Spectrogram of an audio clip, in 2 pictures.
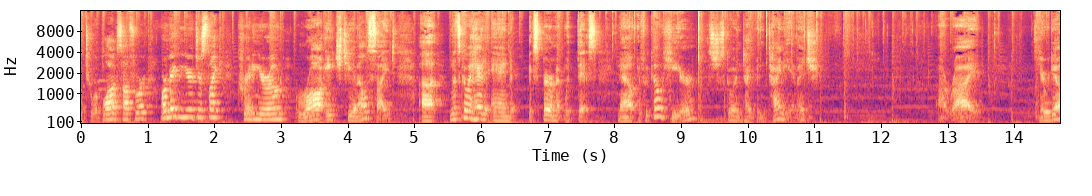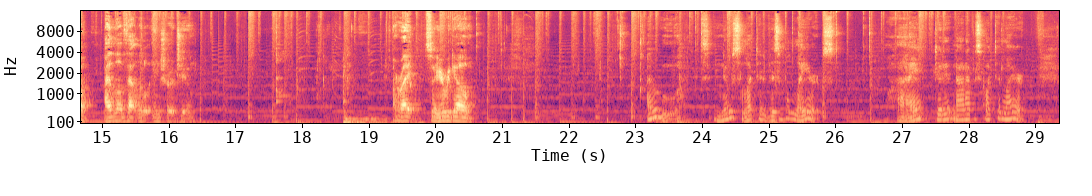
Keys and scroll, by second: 5.2 alt+Caps_Lock, 9.2 super+/, 9.9-11.5 typing, 11.6 Return.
